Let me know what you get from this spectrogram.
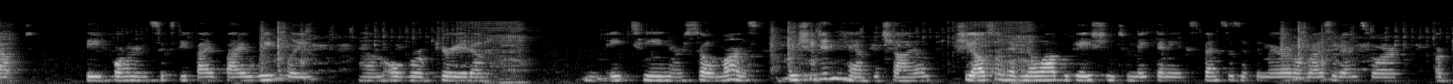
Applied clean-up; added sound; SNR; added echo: classical method WPE with log-MMSE.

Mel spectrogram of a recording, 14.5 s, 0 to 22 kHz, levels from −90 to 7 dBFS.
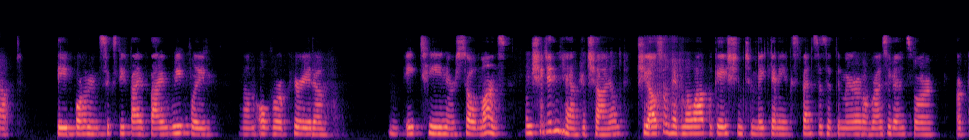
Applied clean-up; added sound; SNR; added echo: neural mask model DeepFilterNet 3.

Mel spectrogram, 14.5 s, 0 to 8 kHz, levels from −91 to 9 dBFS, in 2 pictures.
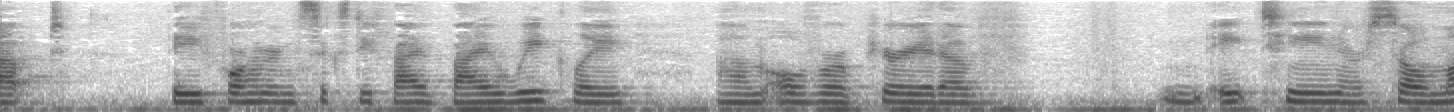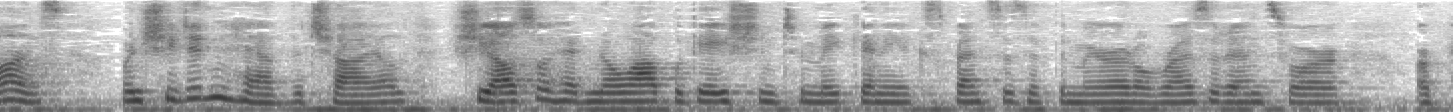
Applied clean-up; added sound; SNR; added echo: none; none; none; none.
